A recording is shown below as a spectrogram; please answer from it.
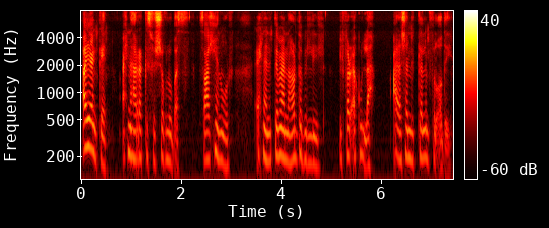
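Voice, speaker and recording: A woman's voice: on the low side, very fast, a little mellow, no echo, natural voice. A woman doing a firm male team leader. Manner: firm, commanding.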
